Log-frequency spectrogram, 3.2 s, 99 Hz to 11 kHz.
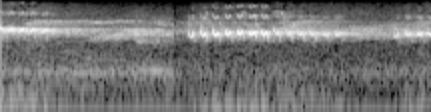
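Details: Nest webcam in Hungary, 11 May 2012, with Saker falcon chicks: a drawn-out whining call, a brief pause, then a burst of rapidly pulsed, harsh, harmonic calling that trails off and resumes.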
